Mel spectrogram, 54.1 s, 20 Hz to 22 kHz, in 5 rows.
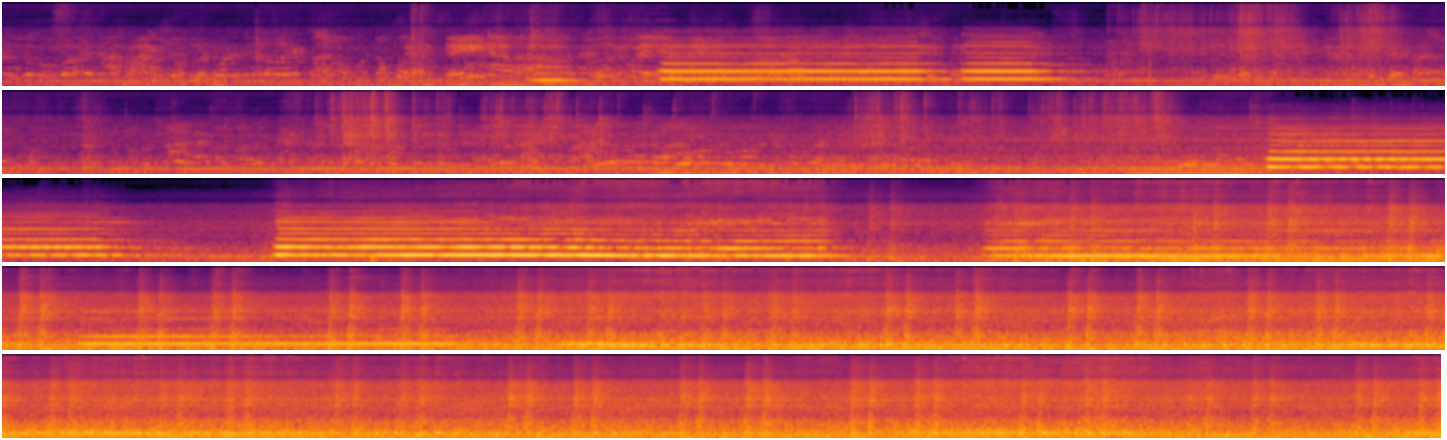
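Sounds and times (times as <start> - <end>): train coaches rumbling and clattering: 0.0 - 54.0
train horn blasts: 3.9 - 8.3, 20.2 - 23.0, 23.6 - 28.1, 29.0 - 37.2.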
